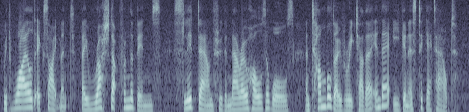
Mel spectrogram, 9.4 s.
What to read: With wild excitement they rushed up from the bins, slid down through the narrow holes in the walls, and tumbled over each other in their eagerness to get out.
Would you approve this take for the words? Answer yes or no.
no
